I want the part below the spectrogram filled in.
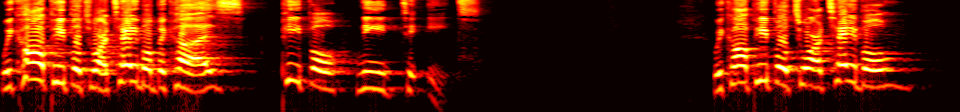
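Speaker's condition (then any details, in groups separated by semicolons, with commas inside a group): No condition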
